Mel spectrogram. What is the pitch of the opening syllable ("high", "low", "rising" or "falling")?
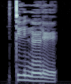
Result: high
